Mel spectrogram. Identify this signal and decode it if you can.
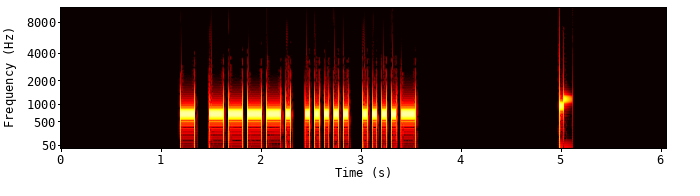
Morse code, heard as a keyed tone, about 25 wpm, 700 Hz. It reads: T954
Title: Numbers - Contest Style - 4-Digit 25wpm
